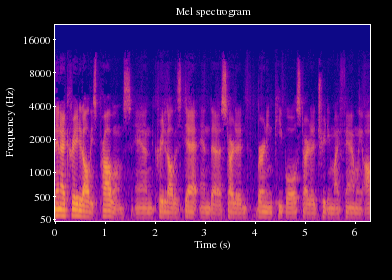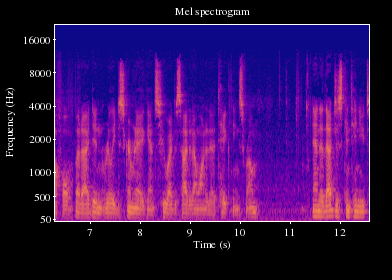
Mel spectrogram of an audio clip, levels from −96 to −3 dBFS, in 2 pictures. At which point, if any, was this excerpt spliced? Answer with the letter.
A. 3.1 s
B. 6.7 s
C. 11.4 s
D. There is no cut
B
